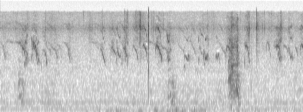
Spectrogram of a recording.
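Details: Many chicken chicks eating hard-boiled egg on a Morgan Hill, California ranch give constant shrill falling peeps, with scattered pecks and knocks and one louder rustling thump midway.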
